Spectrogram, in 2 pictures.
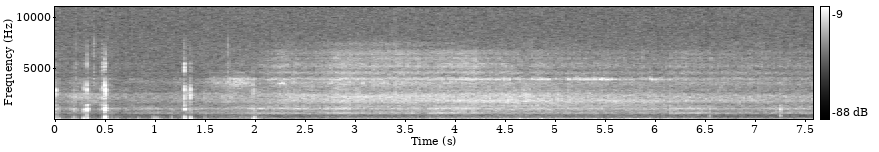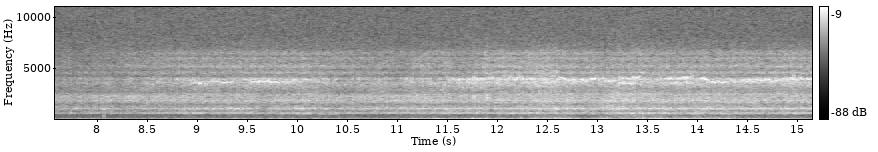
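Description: Wind rushes and buffets steadily past a microphone outdoors.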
